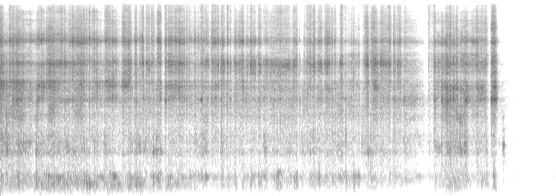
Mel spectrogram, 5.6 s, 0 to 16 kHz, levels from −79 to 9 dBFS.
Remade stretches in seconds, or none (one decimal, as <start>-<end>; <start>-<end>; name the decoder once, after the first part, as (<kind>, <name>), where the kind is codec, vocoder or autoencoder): 0.0-5.6 (autoencoder, DAC-VAE)

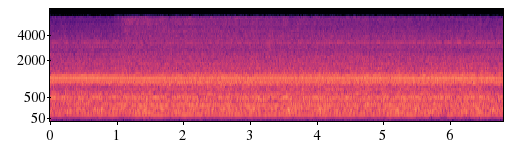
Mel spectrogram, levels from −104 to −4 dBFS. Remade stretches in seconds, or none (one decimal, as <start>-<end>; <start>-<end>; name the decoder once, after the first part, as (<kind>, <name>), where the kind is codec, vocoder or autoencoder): none

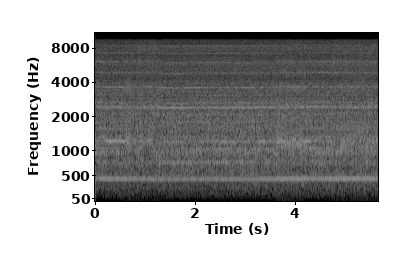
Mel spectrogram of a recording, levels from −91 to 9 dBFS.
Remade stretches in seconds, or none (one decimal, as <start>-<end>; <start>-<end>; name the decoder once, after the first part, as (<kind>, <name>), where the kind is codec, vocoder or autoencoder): 0.6-1.3 (codec, HILCodec); 3.6-4.2; 4.7-5.7

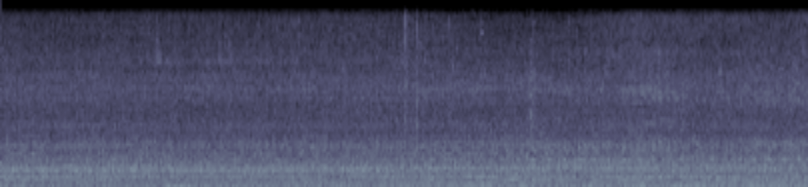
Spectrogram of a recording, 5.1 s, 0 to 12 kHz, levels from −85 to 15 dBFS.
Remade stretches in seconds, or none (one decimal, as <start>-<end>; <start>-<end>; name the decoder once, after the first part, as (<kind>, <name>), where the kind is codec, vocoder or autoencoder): 0.0-0.4 (vocoder, Vocos); 1.0-2.1; 3.7-5.1

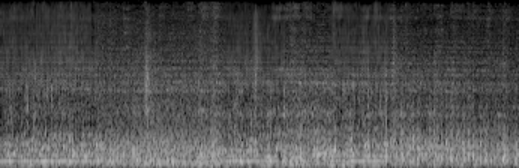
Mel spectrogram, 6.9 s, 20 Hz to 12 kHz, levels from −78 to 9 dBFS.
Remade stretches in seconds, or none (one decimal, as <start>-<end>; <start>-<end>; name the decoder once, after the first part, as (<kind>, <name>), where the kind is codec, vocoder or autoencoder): 0.0-1.3 (vocoder, BigVGAN v2); 3.0-3.8; 4.4-5.2

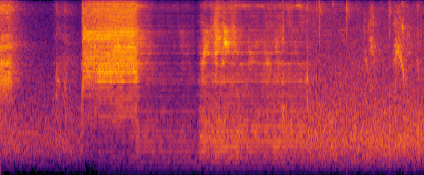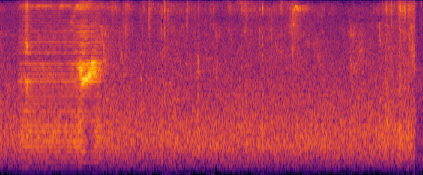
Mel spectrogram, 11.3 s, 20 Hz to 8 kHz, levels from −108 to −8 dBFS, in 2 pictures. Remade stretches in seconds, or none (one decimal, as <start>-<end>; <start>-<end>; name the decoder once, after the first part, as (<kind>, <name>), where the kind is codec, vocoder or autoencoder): 1.3-4.1 (vocoder, HiFi-GAN); 5.9-7.0

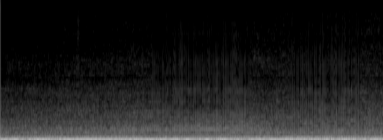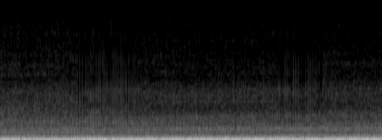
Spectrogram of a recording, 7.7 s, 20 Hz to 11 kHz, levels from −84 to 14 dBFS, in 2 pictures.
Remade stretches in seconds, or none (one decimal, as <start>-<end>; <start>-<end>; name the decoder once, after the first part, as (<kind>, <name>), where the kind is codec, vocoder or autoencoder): 1.5-2.5 (vocoder, BigVGAN v2); 2.9-3.6; 4.6-5.2; 6.6-7.1

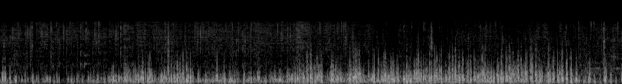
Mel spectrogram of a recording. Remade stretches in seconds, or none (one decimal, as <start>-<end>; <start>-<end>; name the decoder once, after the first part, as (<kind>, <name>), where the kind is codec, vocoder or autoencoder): 0.0-6.2 (vocoder, BigVGAN v2)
